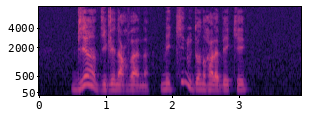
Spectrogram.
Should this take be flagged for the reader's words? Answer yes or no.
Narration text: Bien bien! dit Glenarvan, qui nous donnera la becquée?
yes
